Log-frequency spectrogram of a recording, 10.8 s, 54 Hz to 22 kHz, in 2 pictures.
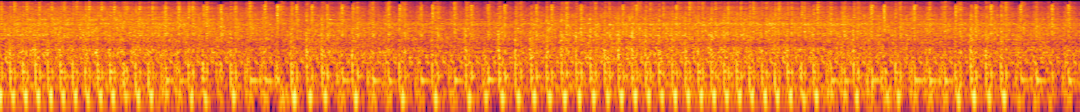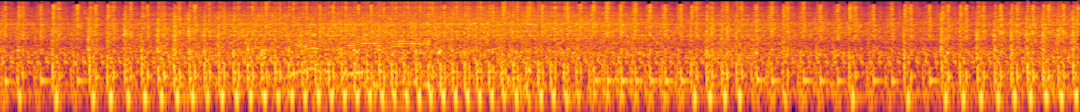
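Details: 1975 Gravely 816S single-cylinder tractor engine, fuel valve opened and closed by hand to keep it running: fast, harsh, uneven firing; rough running as a suspected stuck float floods the carburetor and pours gas out the back.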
